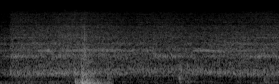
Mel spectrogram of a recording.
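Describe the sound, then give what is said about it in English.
A hair dryer blows steadily as someone dries her hair in a bedroom, producing a constant, moderately loud airy whoosh with a slight bump partway through. “Anna is drying her hair in her bedroom.”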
